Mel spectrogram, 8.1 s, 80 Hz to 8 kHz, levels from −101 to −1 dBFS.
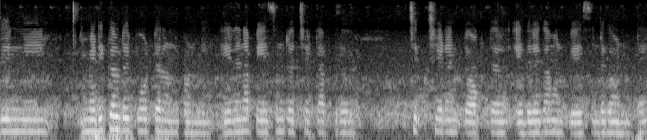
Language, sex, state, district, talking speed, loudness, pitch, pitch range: Telugu, female, Andhra Pradesh, Visakhapatnam, 120 wpm, -22 LUFS, 195 Hz, 190-205 Hz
